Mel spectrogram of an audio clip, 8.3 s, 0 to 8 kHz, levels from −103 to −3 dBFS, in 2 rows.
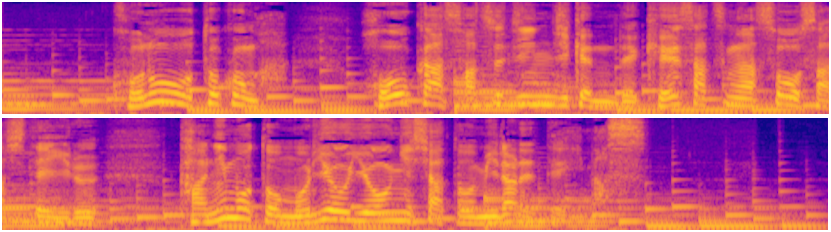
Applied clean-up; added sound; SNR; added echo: none; none; none; none.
